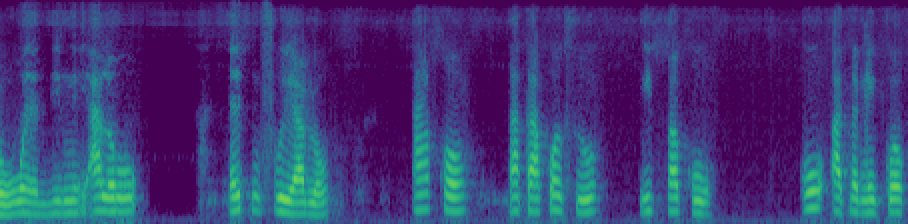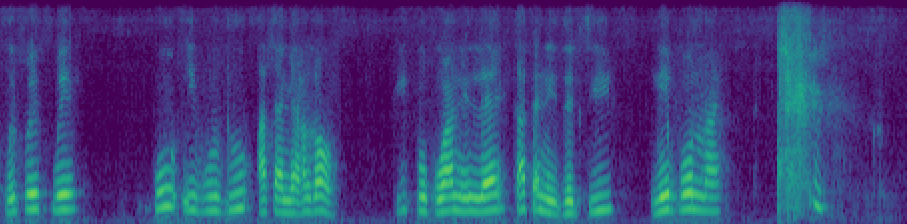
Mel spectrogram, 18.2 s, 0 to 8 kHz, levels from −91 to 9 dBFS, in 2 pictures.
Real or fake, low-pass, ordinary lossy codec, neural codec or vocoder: fake; 7.2 kHz; Opus, 16 kbps; codec, 16 kHz in and 24 kHz out, 0.8 kbps, FocalCodec, streaming, 65536 codes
